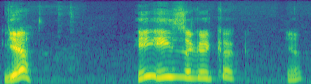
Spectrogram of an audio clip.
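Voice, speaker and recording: Lively-pitched man in casual banter. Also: normal speed, vocal fry. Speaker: podcast co-host.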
